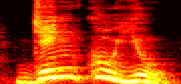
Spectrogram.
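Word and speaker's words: dziękuję: Так само як дякую. Дякую пишеться польською мовою дякую. дякую. А ми вимовляємо днькую.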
